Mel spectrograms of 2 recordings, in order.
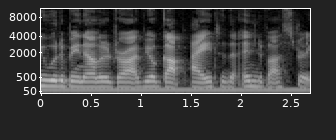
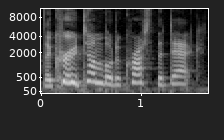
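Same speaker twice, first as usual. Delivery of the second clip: louder, animated storybook reading; reading to a child; 7 semitones higher, 8 dB louder than usual. A narrator's reading. Parent reading Octonauts aloud to a child, lively storytelling. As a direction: act out each exclamation for a small listener. Rereads picture book.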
